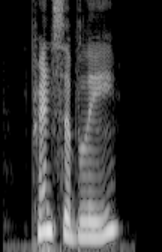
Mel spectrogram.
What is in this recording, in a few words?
"principally", voice, spelling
